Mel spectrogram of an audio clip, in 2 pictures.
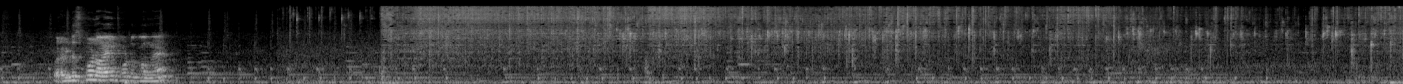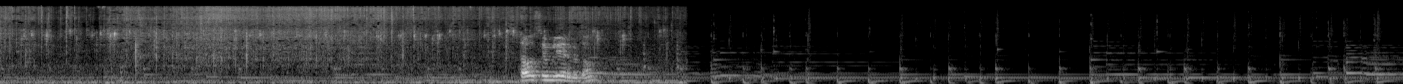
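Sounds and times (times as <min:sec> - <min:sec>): chillies sizzling in hot oil: 0:02.9 - 0:20.9.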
